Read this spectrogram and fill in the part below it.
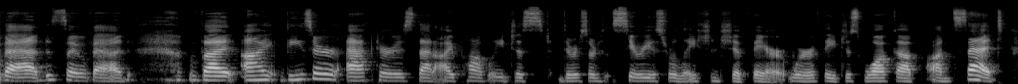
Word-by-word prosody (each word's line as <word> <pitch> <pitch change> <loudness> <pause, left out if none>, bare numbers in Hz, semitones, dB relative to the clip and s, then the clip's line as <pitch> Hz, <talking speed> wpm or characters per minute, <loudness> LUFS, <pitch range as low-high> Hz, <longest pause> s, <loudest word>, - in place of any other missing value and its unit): bad, 165 +5 +4
so 185 -5 -2
bad, 75 - -1 0.5
but 195 -2 +6
I 210 +1 +4
these 215 +5 -4
are 245 -3 +2
actors 175 -2 0
that 155 -2 0
I 160 0 -3
probably 165 +1 -8
just 155 -1 -5
there's 155 0 -5
a 155 - -5
serious 155 -3 -2
relationship 150 0 -7
there - - -3
where 150 -3 -3
if 150 - -11
they 155 -3 -5
just 155 +2 -6
walk 150 +1 +1
up 145 -2 +1
on 150 -3 -2
set, 225 -1 +5
160 Hz, 145 wpm, -26 LUFS, 155-190 Hz, 0.5 s, but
